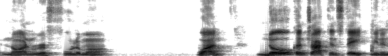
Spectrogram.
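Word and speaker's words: non-refoulement: Non rifful. That's how you pronounce it. Non rifful.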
